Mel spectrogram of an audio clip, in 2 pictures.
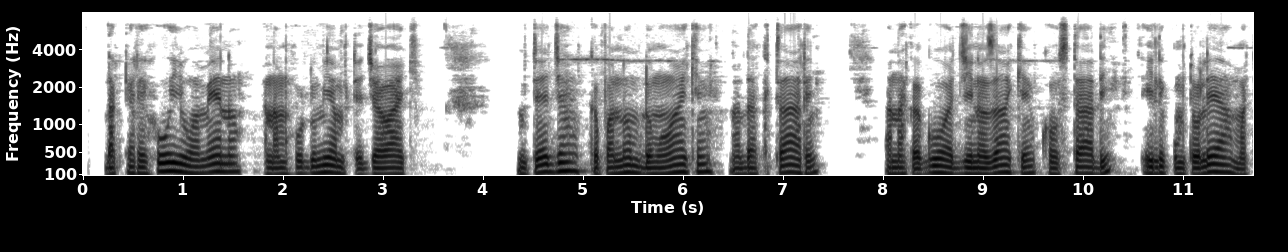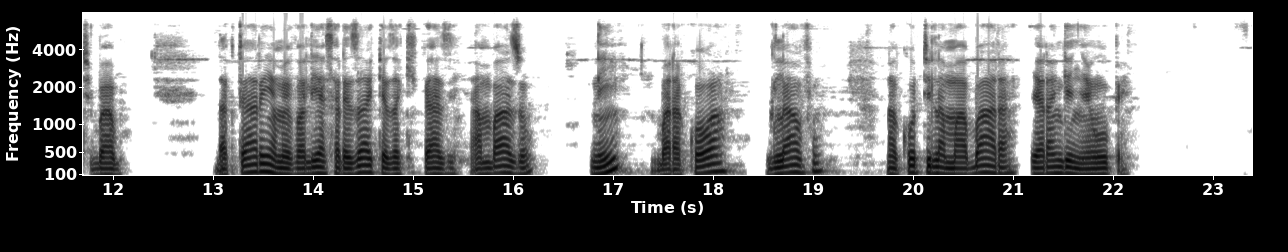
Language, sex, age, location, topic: Swahili, male, 25-35, Nairobi, health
